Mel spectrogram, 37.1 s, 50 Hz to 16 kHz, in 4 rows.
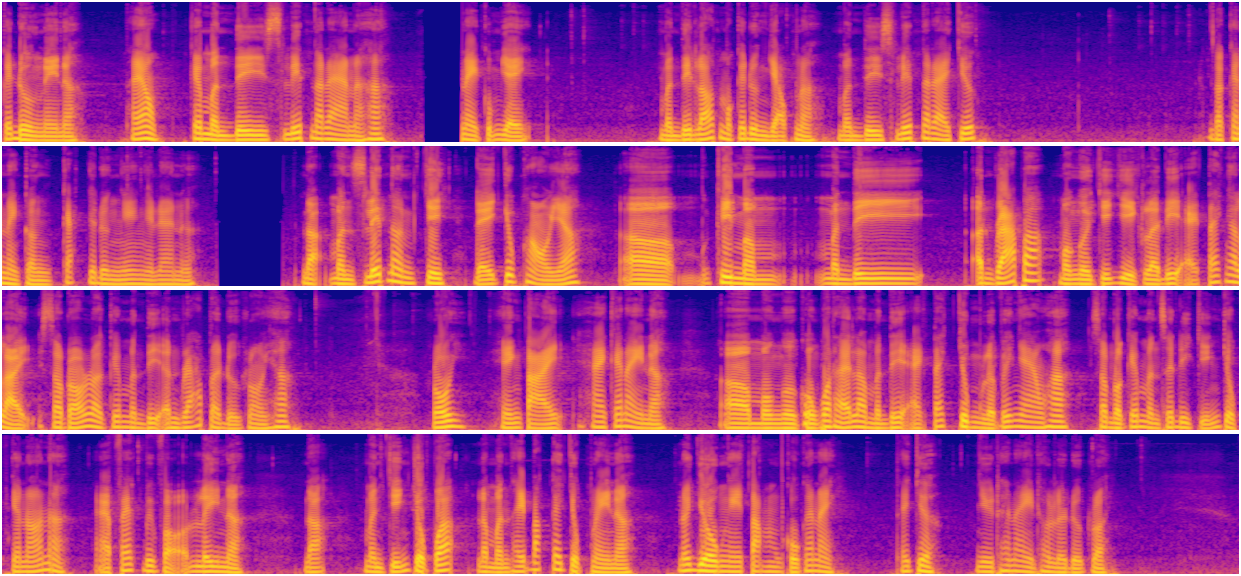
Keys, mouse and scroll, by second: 0.3 F4, 1.0 right click, 2.1 click, 2.4-2.8 scroll down 1, 3.5 click, 4.0-4.6 scroll up 2, 4.6 click, 5.1 alt+middle click, 5.9 alt+middle click, 6.8 scroll up 1, 7.1 F3, 7.4 middle click, 7.7-8.2 scroll up 1, 8.4 ctrl+click, 9.1 right click, 9.9 click, 10.1 F3, 10.3-10.8 scroll down 1, 11.0 alt+1, 11.2 alt+middle click, 20.2 alt+middle click, 20.9 alt+middle click, 23.2 alt+middle click, 23.9 right click, 24.8 click, 26.1 right click, 27.2 click, 29.0 alt+middle click, 31.2 scroll down 1, 32.8-35.2 drag, 36.0 alt+middle click, 36.4 scroll down 1, 36.7 middle click.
